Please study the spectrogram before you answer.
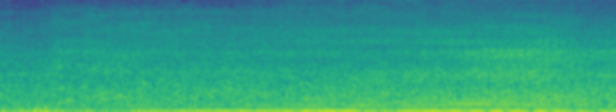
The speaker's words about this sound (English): Wait for these buses and things to go. That wasn't so hard.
